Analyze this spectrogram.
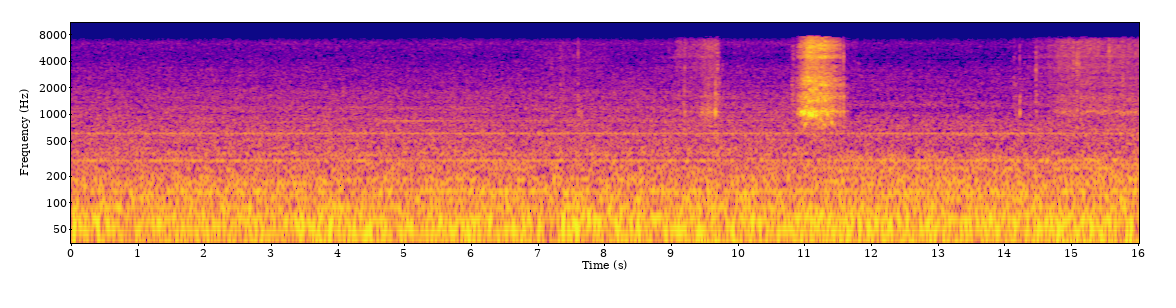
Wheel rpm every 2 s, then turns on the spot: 0, 0, 0, 0, 0, 20, 0, 10.
14-16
